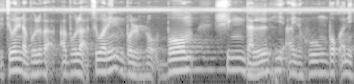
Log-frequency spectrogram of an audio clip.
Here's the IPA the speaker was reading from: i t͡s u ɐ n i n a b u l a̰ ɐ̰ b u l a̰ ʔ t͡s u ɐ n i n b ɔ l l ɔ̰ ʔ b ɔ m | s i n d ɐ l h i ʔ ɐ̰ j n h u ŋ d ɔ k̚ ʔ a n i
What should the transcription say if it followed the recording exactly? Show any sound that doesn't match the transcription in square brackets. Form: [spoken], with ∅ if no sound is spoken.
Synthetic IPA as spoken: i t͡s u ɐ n i n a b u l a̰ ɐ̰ b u l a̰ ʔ t͡s u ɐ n i n b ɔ l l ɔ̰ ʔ b ɔ m | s i [ŋ] d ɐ l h i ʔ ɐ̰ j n h u ŋ [b] ɔ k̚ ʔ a n i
